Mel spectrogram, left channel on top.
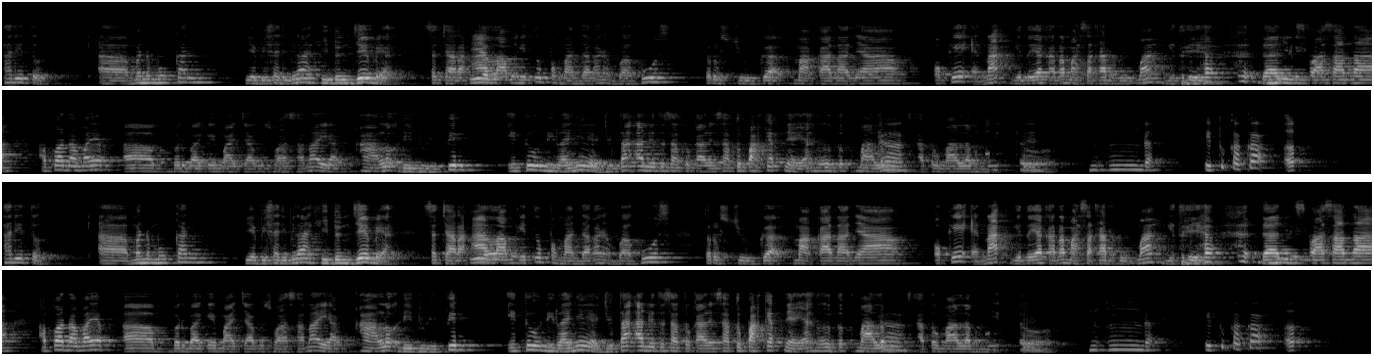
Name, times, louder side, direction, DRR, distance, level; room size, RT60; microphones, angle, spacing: voice 1, 0.0-0.4 1.0-2.1 2.4-3.9 4.2-6.7 7.0-9.0 9.3-18.4 18.8-24.2 24.6-25.2, right 1 dB, 35° right, 9 dB, 0.7 m, -32 dB
voice 2, 4.7-5.2 12.6-13.1 22.5-22.8 23.5-24.1 25.1-25.2 25.7-26.6, left 3 dB, 55° left, 16 dB, 0.5 m, -34 dB
16.5 x 7.4 x 4.3 m, 0.73 s
head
